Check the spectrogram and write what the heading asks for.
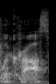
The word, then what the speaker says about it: LaCroix: It's pronounced lacrosse, please. LaCroix.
